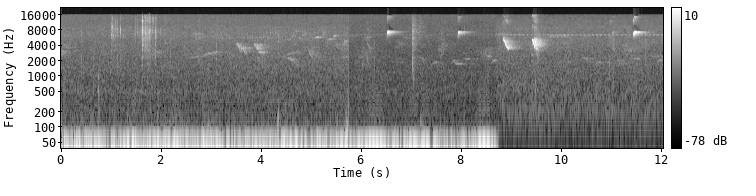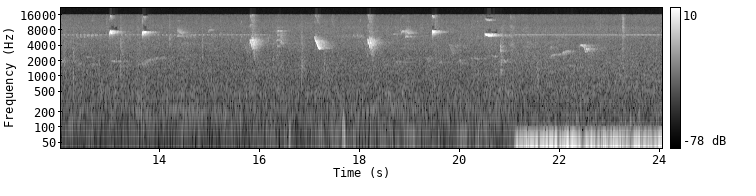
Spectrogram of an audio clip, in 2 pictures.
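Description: Birds calling in tropical forest: short, high notes that slide downward, every second or two. A loud low rumble fills the first nine seconds, cuts off suddenly, and returns about three seconds before the end; in the quiet stretch between, a thin high steady tone runs behind the calls.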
